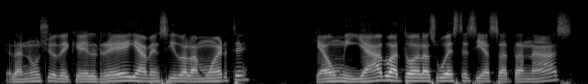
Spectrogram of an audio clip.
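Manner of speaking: ordinary delivery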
